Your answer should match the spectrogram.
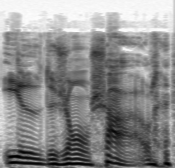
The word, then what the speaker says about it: Isle de Jean Charles: it's spelled Isle de Jean Charles, but I'm sure it's pronounced Île de Jean Charles.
